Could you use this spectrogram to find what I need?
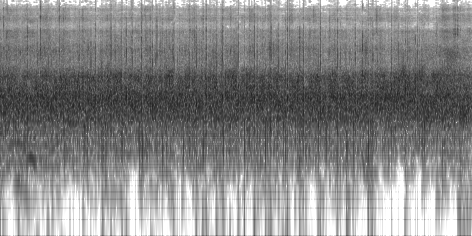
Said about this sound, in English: And for that, I'd like to give them all a big round of applause.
